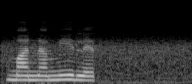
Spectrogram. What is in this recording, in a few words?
Cebuano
